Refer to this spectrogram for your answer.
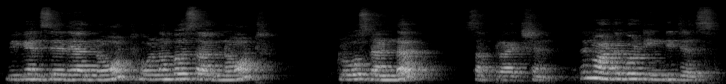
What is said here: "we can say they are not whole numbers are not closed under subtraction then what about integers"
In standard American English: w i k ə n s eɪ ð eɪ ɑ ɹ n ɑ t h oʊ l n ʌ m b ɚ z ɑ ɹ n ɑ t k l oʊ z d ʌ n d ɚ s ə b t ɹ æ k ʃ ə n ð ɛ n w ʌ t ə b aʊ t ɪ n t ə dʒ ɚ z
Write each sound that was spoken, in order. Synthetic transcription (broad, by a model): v i k ə n s eɪ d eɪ ɑ ɹ n ɑ t h oʊ l n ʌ m b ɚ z ɑ ɹ n ɑ t k l oʊ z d ʌ n d ɚ s ə b t ɹ æ k ʃ ə n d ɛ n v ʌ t ə b aʊ t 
